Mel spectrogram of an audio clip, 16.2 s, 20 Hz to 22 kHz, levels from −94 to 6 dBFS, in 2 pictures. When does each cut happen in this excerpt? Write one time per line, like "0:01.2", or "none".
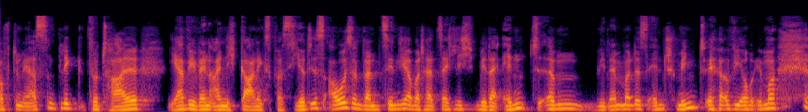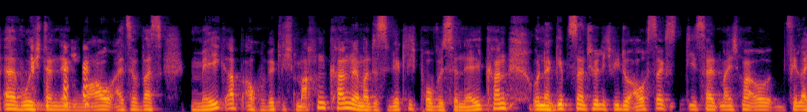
0:14.9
